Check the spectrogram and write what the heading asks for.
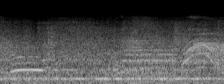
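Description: Indoor ice hockey rink ambience: a steady hum under distant shouts and calls from players and spectators, with one voice rising and falling near the end.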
